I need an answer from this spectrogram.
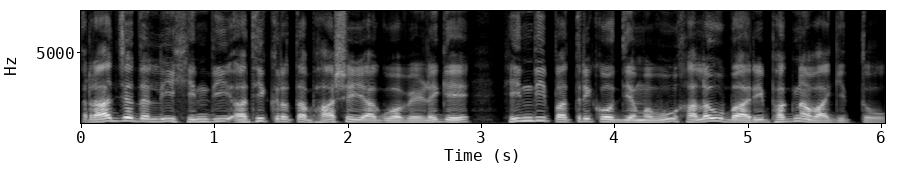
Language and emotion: Kannada, neutral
